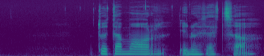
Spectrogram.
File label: "mor", Welsh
